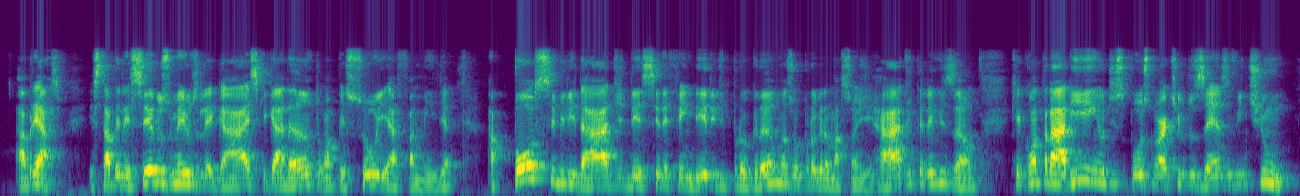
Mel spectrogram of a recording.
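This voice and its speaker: A man's voice: on the high side, fairly bright tone. A man with a Brazilian accent giving an online law lesson, explanatory and self-correcting, his throat scratchy and irritated. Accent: Brazilian Portuguese. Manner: explanatory, repeats and corrects himself, addresses "pessoal". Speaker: lecturer on child protection law.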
